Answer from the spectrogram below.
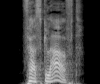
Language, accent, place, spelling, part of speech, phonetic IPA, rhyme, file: German, Germany, Berlin, versklavt, adjective / verb, [fɛɐ̯ˈsklaːft], -aːft, De-versklavt.ogg
- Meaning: 1. past participle of versklaven 2. inflection of versklaven: third-person singular present 3. inflection of versklaven: second-person plural present 4. inflection of versklaven: plural imperative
